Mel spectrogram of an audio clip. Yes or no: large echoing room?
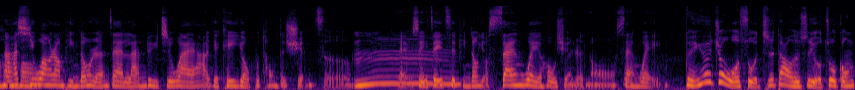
no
